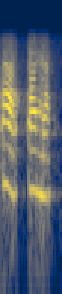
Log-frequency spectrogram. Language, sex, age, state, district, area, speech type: Tamil, female, 18-30, Tamil Nadu, Tiruvarur, urban, conversation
